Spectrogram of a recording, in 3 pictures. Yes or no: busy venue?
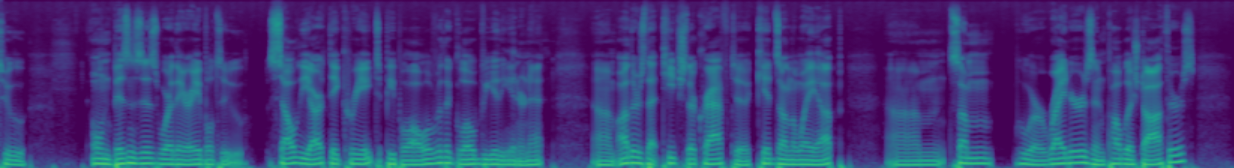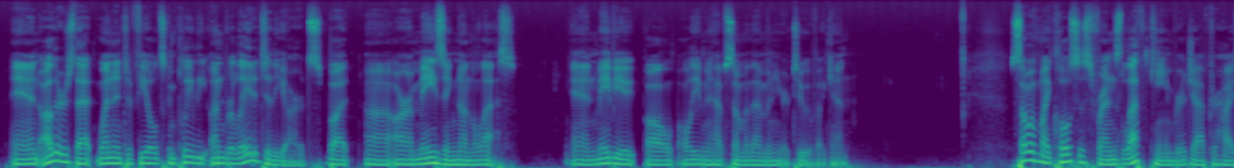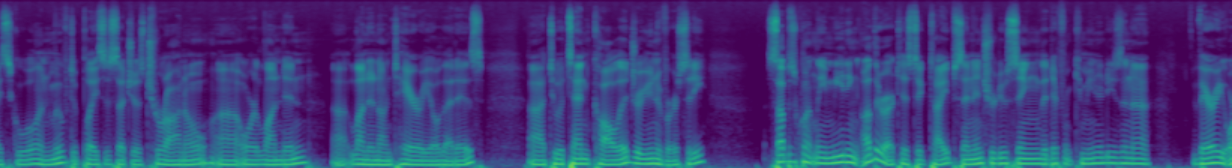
no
